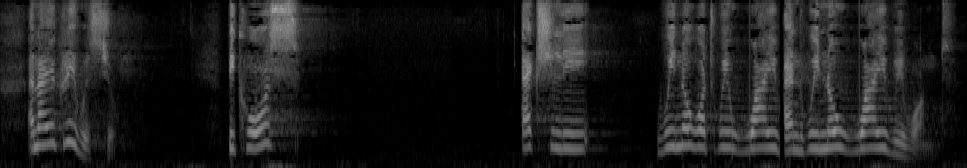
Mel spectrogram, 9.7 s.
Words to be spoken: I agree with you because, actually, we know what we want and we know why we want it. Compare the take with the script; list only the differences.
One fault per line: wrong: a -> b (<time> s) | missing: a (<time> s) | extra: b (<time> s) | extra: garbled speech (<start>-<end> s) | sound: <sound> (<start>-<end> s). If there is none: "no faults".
wrong: want -> why (7.3 s)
